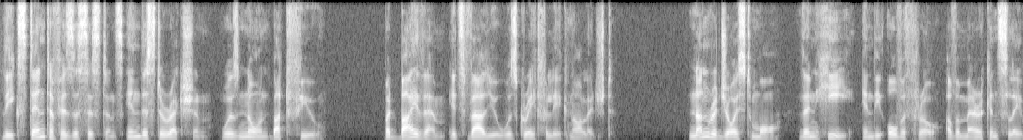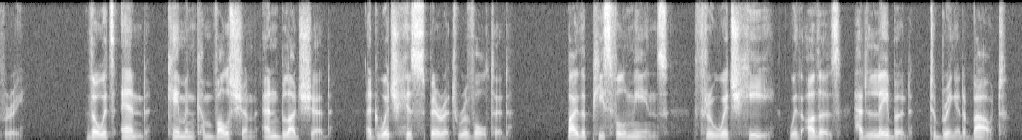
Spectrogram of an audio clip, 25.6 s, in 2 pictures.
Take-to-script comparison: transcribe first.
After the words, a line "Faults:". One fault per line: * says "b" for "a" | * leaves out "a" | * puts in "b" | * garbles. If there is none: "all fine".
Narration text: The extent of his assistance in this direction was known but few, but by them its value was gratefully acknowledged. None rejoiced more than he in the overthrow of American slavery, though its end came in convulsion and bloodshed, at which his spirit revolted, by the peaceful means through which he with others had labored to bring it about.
The extent of his assistance in this direction was known but few, but by them its value was gratefully acknowledged. None rejoiced more than he in the overthrow of American slavery, though its end came in convulsion and bloodshed, at which his spirit revolted, by the peaceful means through which he with others had labored to bring it about.
Faults:
all fine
